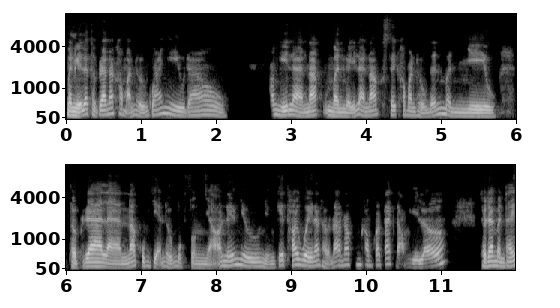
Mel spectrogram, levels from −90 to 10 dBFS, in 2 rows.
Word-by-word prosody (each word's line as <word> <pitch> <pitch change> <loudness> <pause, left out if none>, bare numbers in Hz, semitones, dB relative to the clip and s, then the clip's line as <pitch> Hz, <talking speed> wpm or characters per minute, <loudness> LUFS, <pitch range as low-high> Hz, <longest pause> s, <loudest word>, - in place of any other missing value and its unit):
Mình 135 -1 +6
nghĩ 120 - +8
là 170 - +4
thực - - -5
ra 150 0 +6
nó 180 +3 +1
không 165 - -4
ảnh - - -2
hưởng 110 -1 -1
quá 150 +4 -4
nhiều 155 -10 0
đâu, 135 -1 -3 0.6
có 155 - -5
nghĩa 140 -1 +3
là 155 - +4
nó 130 +5 +2
mình 120 -4 +1
nghĩ 105 -1 +1
là - - +1
nó 135 +3 0
sẽ 145 - -2
không 145 -1 -8
ảnh 130 -2 -1
hưởng 100 -4 -4
đến 180 +1 -1
mình 115 -6 -2
nhiều, 105 -2 +4 0.3
thực - - +2
ra 135 +1 +6
là 105 -5 +2
nó 105 +2 +1
cũng 145 0 -6
chỉ - - +1
ảnh 130 - -4
hưởng 110 -2 -3
một - - -7
phần 105 -2 -4
nhỏ 95 -2 -2
nếu 155 +2 -1
như 140 -7 0
những 105 -2 -5
cái 165 - 0
thói 170 +2 +3
quen 165 -5 +3
nó 155 - -1
thật 140 - -5
đó - - -1
nó 175 +2 -3
cũng 185 - -7
không 165 -2 -8
có - - -3
tác 195 +1 -5
động - - -6
gì 110 - -2
lớn. 130 - +1 0.5
Thật 130 - +4
ra 150 +1 +7
mình 140 -3 +1
thấy 140 +1 +2
135 Hz, 295 wpm, -21 LUFS, 115-155 Hz, 0.6 s, nghĩ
